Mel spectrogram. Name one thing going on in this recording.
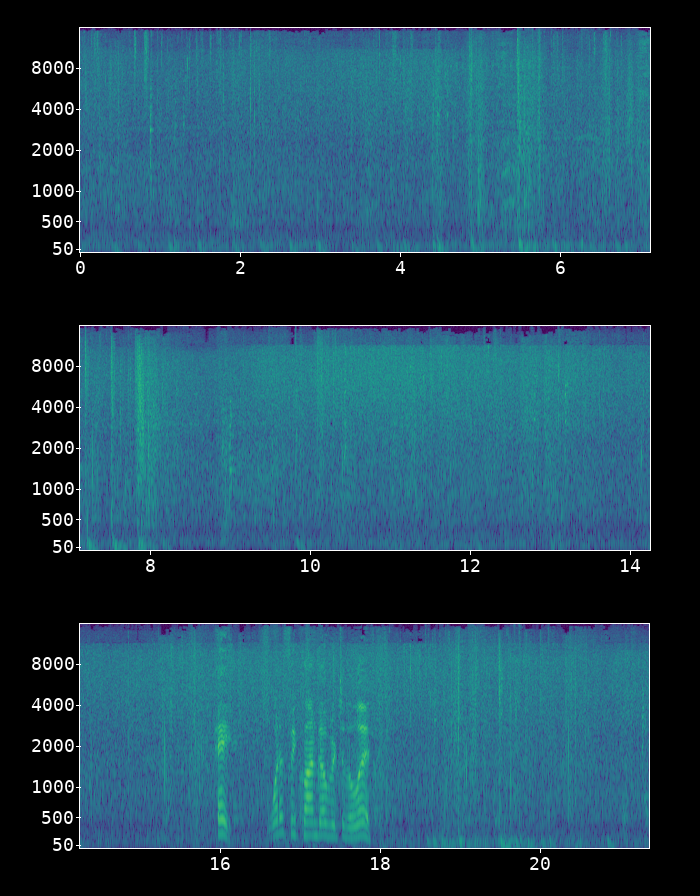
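Heavy footsteps thud on grass and stone.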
